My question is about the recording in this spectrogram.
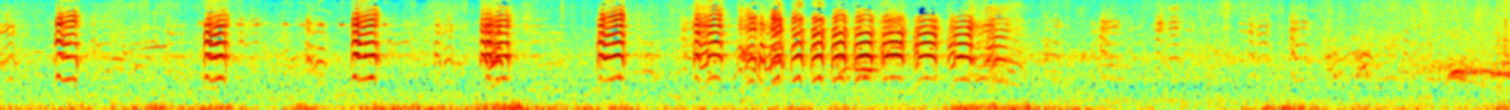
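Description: A gull calling over the beach: single honking calls every second or so, then a fast run of calls about halfway through, fainter calls toward the end.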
